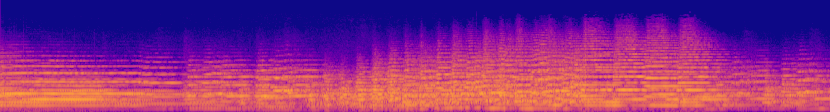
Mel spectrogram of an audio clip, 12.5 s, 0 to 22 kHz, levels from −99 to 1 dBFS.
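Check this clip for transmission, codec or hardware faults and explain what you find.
Nothing here points to a transmission, codec or hardware problem; it all sounds fine to me.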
